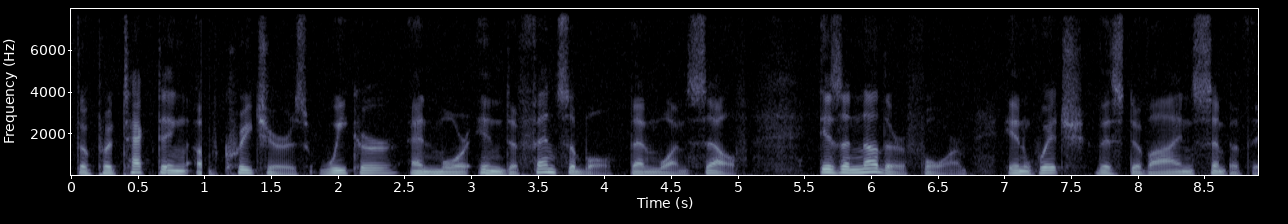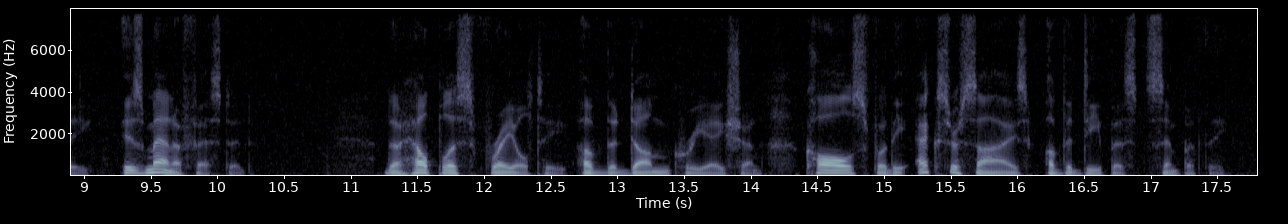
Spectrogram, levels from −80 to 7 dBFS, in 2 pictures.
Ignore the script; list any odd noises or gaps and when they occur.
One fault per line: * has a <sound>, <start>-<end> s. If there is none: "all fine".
* has a dropout, 1.0-1.0 s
